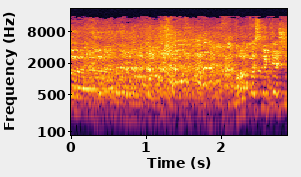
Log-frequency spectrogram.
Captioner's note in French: rires public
